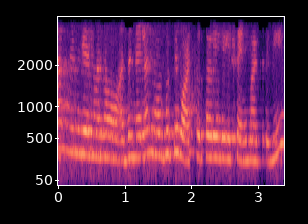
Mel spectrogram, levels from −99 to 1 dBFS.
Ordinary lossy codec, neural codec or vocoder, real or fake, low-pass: MP3, 32 kbps; none; real; 3.6 kHz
